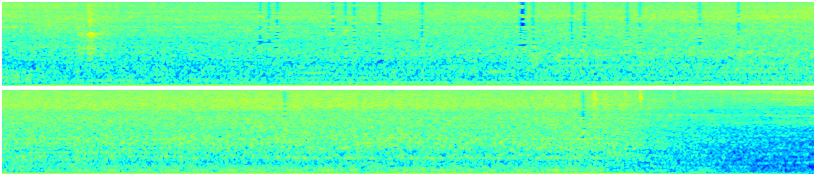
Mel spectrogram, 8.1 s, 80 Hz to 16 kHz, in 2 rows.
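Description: Toyota AE86's four-cylinder engine running loud at a steady, much too high idle, around 3,000 rpm. Near the end the engine note drops away and it stops.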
